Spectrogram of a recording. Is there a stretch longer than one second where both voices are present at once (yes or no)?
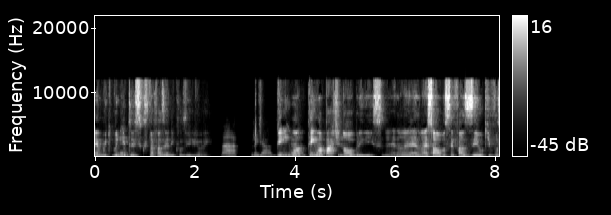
yes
